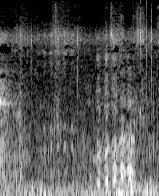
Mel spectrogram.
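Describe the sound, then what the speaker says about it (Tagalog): A goat following someone through a backyard gives a short, faint bleat over steady outdoor background noise. "Bakit ba tong kambing ay nasunod?"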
